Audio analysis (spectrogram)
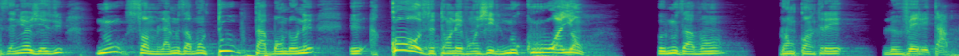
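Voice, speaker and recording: A man preaching a sermon in French, which is not his first language, moving from low, direct asides to high, sung-out cries of emphasis. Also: a little mellow. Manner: repeats words and restarts, talks to the listener directly. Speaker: apostle preaching.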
